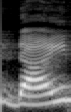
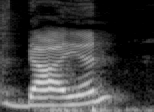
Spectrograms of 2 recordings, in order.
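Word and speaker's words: dine: अब ऐसे अगर मैं बोलूँ डाइन लायन तो भी राइम नहीं करा, बट अगर मैं इसको प्रोनाउंस करूँ एज डायन तो वो मेरा नीचे प्रोनाउंस करेगा लायन के साथ।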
